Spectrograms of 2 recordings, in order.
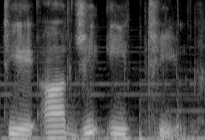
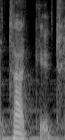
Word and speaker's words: target: T A R G E T. So target. It has got two syllables. Target. Target. The middle R is silent.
